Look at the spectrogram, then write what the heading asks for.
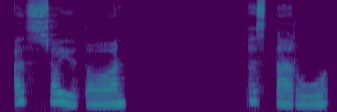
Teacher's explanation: Menurut istilah adalah pengucapannya huruf disertai menyebarnya angin di dalam mulut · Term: at-tafasi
